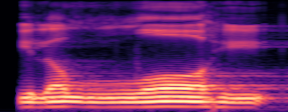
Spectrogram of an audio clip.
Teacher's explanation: لفظ اللہ کے لام کو موٹا ادا کریں گے، اس سے پہلے حرف پر زبر ہے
